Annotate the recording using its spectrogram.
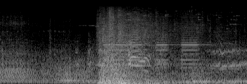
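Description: A car crashes into another with a loud metallic bang.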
